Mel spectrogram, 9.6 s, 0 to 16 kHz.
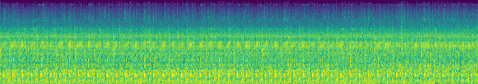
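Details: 6.5 diesel idling while misfiring, heard near the exhaust with the lift pump working: loud clatter and an uneven, lumpy beat as one cylinder drops out.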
